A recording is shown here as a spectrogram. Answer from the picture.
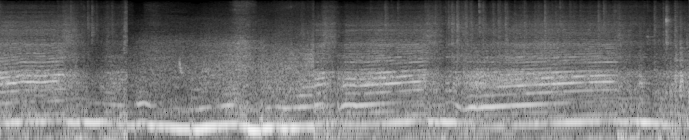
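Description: Subaru Impreza WRX STI rally car's turbocharged flat-four engine pulling hard, the pitch climbing and then dropping back with quick upshifts about two, four and six seconds in.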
